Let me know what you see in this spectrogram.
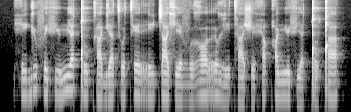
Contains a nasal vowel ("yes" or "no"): no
